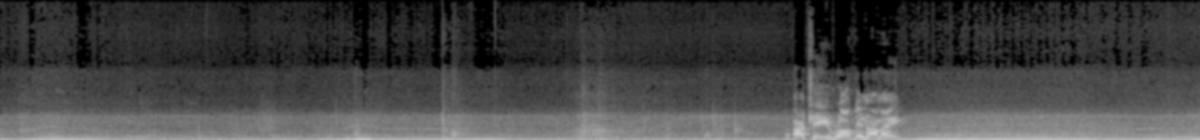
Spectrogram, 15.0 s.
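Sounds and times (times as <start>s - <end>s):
car engine running at low revs: 0.0s - 15.0s.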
